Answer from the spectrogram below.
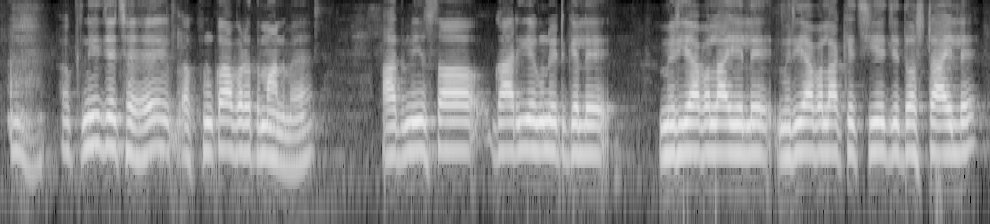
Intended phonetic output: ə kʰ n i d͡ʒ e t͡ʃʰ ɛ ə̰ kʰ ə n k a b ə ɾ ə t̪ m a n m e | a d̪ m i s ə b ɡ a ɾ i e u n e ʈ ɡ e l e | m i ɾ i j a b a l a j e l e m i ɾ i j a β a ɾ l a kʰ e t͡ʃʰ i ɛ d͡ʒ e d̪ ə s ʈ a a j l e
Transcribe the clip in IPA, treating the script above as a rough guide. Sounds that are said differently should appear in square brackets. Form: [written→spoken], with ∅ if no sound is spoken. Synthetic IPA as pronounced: ə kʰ n i d͡ʒ e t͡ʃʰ ɛ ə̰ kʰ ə n k a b ə ɾ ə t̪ m a n m e | a d̪ m i s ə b ɡ a ɾ i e u n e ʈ ɡ e l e | m i ɾ i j a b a l a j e l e m i ɾ i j a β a [ɾ→∅] l a [kʰ→k] e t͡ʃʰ i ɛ d͡ʒ e d̪ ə s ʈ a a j l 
